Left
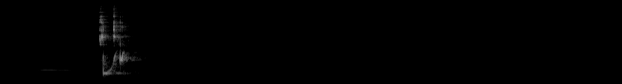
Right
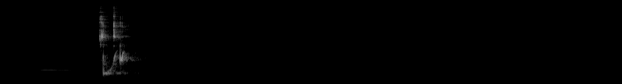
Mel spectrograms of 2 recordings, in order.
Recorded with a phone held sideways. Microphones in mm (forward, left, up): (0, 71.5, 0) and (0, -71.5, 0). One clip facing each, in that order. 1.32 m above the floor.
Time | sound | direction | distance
1.0 | dripping | 5° left (ahead or behind) | 0.8 m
